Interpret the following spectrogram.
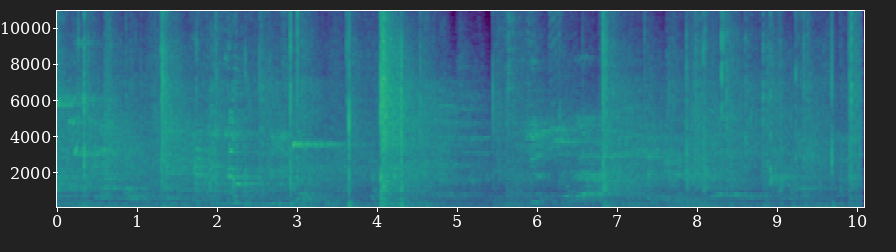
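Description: Basketballs bouncing on a hardwood gym floor, several sharp bounces standing out, amid echoing voices and chatter in a large gym.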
